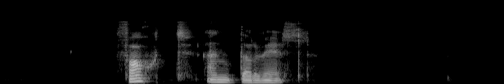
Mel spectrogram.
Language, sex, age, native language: Icelandic, male, 20-29, Icelandic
